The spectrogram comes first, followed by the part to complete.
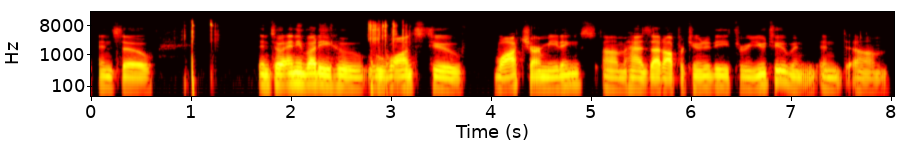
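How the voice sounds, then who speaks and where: A man leading a public meeting discussion, explaining procedures in a halting way and often repeating his phrases. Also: on the low side, dry recording. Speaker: meeting leader, school official.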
